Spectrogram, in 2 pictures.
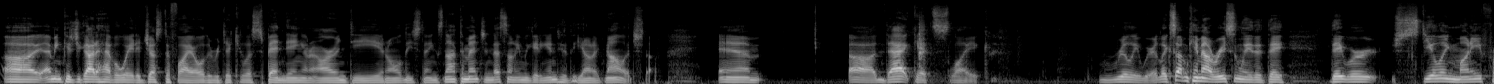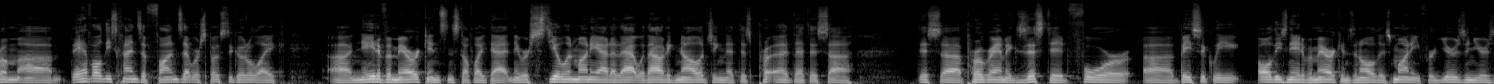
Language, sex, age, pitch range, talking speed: English, male, 30-49, 100-120 Hz, 225 wpm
